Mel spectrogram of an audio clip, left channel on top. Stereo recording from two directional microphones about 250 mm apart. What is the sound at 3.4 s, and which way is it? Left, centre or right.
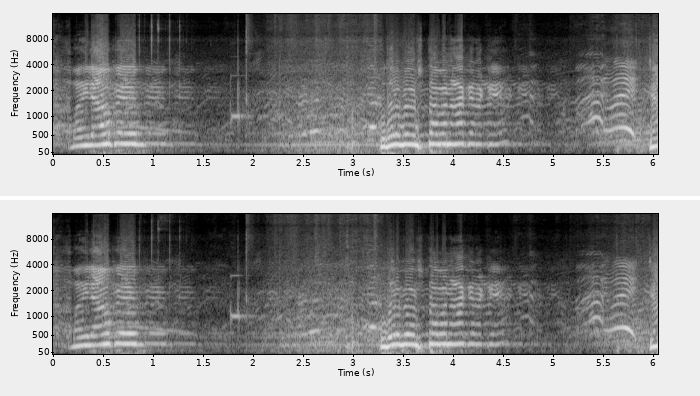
A man's voice, left.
